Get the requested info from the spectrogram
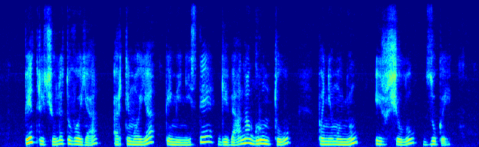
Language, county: Lithuanian, Vilnius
